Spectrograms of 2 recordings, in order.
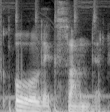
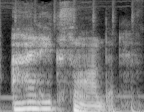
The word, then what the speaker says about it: Олександр: зросійщині Тому в них в прізвищі пише Олександр і читається українською як Олександр пише Лобода читається українською як Лобода А не лабада і а не Александр так що всіті люди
